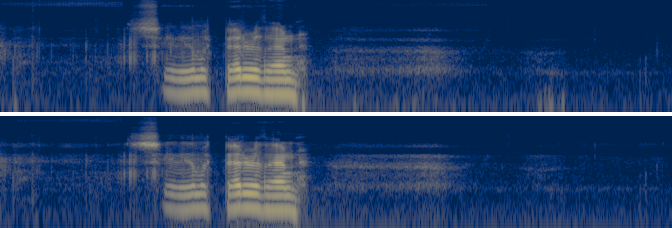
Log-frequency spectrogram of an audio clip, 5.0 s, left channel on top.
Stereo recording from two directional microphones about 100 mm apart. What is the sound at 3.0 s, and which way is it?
Snort, 90° left.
